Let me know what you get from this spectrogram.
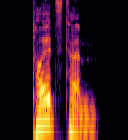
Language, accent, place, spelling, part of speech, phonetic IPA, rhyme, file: German, Germany, Berlin, tollstem, adjective, [ˈtɔlstəm], -ɔlstəm, De-tollstem.ogg
- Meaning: strong dative masculine/neuter singular superlative degree of toll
